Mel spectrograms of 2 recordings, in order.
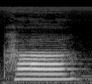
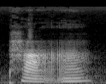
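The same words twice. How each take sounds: First: It is said with the first tone. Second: It is said with the third tone. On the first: "first tone" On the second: "Third tone"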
